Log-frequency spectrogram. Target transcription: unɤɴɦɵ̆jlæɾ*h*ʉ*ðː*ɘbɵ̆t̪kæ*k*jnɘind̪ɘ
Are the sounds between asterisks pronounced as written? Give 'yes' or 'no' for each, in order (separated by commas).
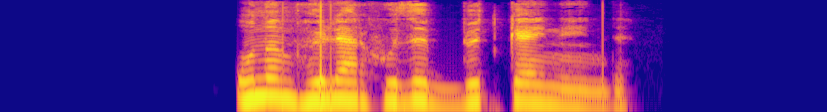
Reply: yes, no, no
